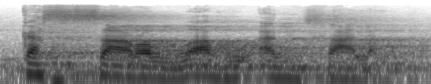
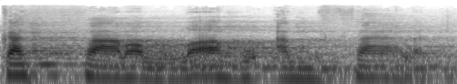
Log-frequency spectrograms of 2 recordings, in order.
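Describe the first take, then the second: First: The consonant is said as a plain 's'. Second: The consonant is said as a soft 'th'. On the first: May God destroy people like you. The speaker calls it wrong. "Dia hilangkan sa jadi sin" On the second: May God multiply people like you. The speaker calls it right. "Bunyi yang betul"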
